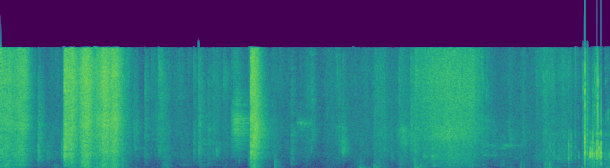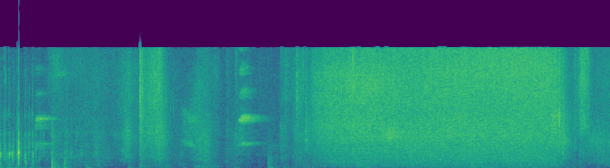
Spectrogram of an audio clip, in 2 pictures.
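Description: Handling noise from a large cardboard shipping box being moved about on a wooden floor: several separate knocks and rustles, then a steady scraping noise for about the last three seconds.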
